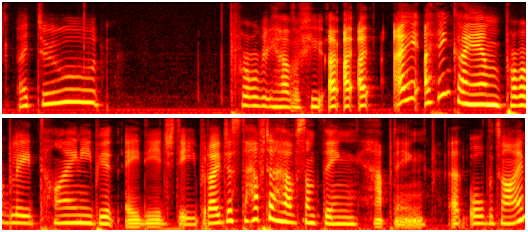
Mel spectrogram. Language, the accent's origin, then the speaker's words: English; Saint Petersburg, Russia; also born or lived in Sydney, Australia; now in Australia; I grew up in Saint Petersburg, which is, you know, an old European plant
